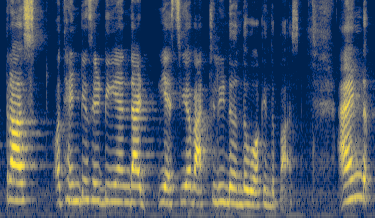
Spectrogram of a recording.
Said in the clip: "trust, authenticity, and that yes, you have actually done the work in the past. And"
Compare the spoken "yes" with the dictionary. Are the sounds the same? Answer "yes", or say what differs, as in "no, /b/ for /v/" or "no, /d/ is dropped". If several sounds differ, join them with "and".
yes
